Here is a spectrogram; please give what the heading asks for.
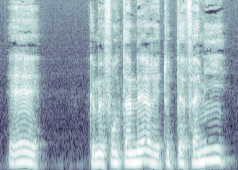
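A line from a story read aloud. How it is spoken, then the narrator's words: Yelled. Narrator (French): hurla Van Cock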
